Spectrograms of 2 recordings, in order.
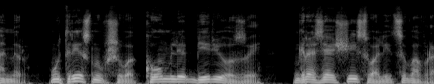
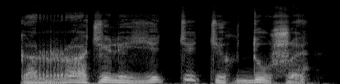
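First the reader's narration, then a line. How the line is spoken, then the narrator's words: Whisper near the ear. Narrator (Russian): шепнул над ухом Шестаков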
